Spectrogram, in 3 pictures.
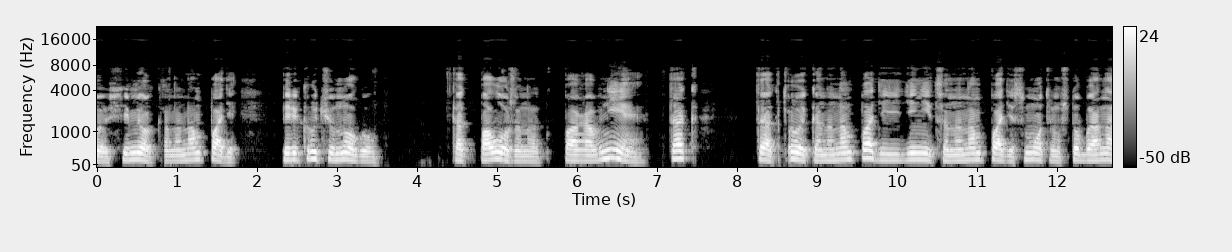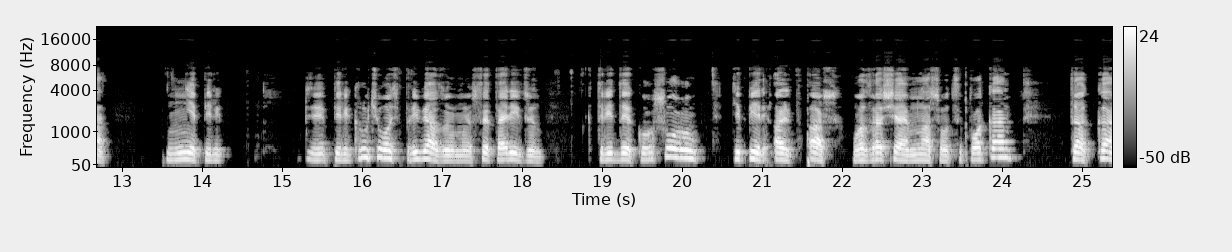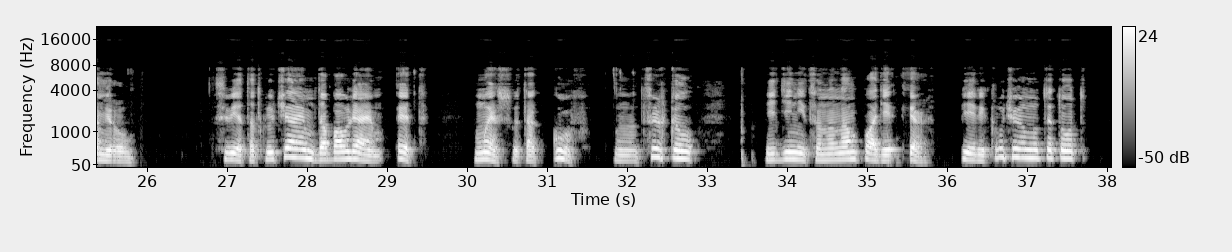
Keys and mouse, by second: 0.7 KP_7, 2.3 r, 3.4 click, 5.8 g, 6.8 click, 8.4 KP_3, 10.4 KP_1, 13.4 r, 14.6 click, 16.4-18.7 drag, 21.5 alt+h, 23.5 KP_3, 25.8 click, 26.7 click, 29.2-32.2 drag, 33.5 KP_1, 35.2 r.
